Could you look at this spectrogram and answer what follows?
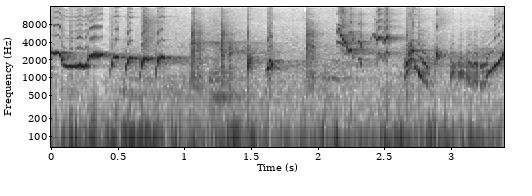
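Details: White-rumped shama flicking its tail on a cage perch while singing: a held whistle with quick stutters, then harsh broadband notes, clicks and varied high, squeaky whistled phrases.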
